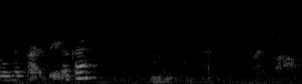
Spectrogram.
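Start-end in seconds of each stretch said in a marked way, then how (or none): 2.5-2.9 whispered test word. Shown as a demonstration. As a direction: whisper it into the ear. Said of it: "I'm gonna whisper a word in your ear".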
